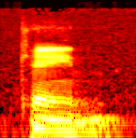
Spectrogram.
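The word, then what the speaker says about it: כן: so it's K, K, Cain. All right, Cain. Right, these two dots right here. This nikud is called a tzere, and it gives the what you would call in English the long A sound.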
